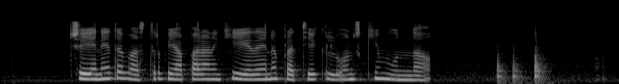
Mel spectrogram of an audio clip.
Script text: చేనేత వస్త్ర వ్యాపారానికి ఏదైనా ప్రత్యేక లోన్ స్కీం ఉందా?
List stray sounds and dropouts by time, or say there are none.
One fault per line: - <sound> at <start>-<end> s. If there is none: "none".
- thud at 5.0-5.8 s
